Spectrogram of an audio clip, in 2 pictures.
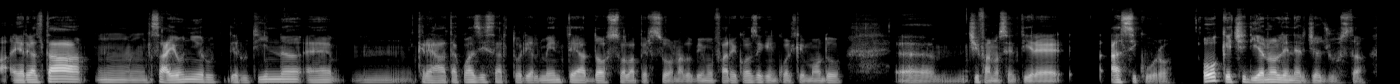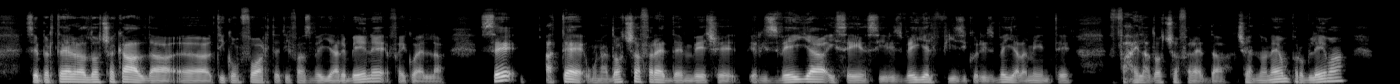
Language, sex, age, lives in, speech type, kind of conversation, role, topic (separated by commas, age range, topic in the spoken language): Italian, male, 40-44, Italy, conversation, advice, advisor, Perché fai fatica a seguire una routine mattutina?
